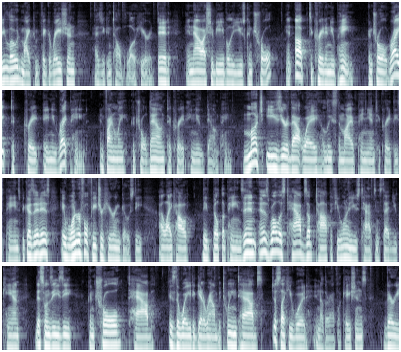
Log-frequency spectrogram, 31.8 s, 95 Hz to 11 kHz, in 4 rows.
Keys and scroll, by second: 5.5 ctrl+Up, 7.8 ctrl+Right, 10.4 ctrl+Down, 13.0-15.8 typing, 27.0 ctrl+Tab.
